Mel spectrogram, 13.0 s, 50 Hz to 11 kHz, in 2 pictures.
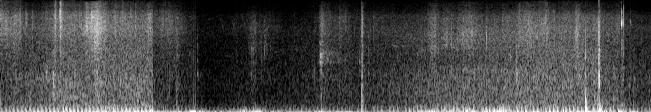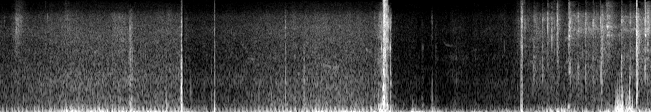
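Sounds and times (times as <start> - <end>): low microphone rumble: 0.0 - 13.0.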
